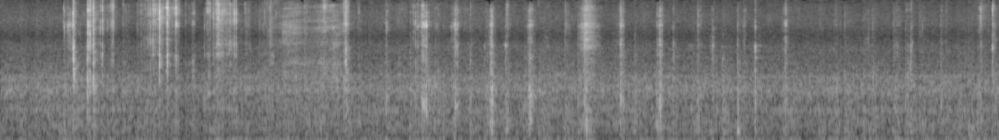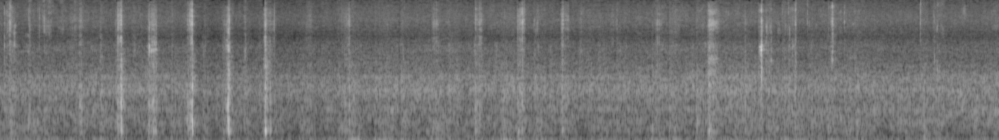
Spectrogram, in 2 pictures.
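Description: Close-miked eating by hand: wet chewing and smacking with many short crunchy clicks, over a steady hiss of heavy rain.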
